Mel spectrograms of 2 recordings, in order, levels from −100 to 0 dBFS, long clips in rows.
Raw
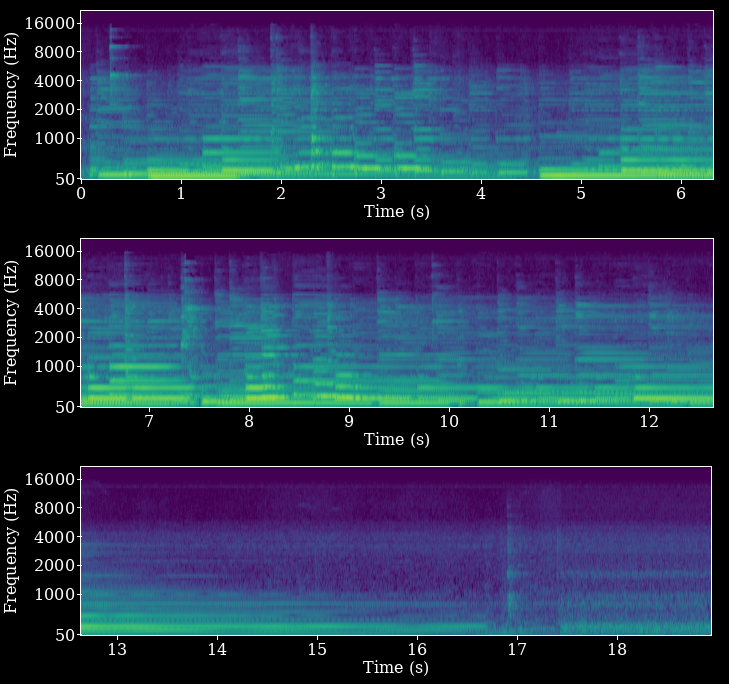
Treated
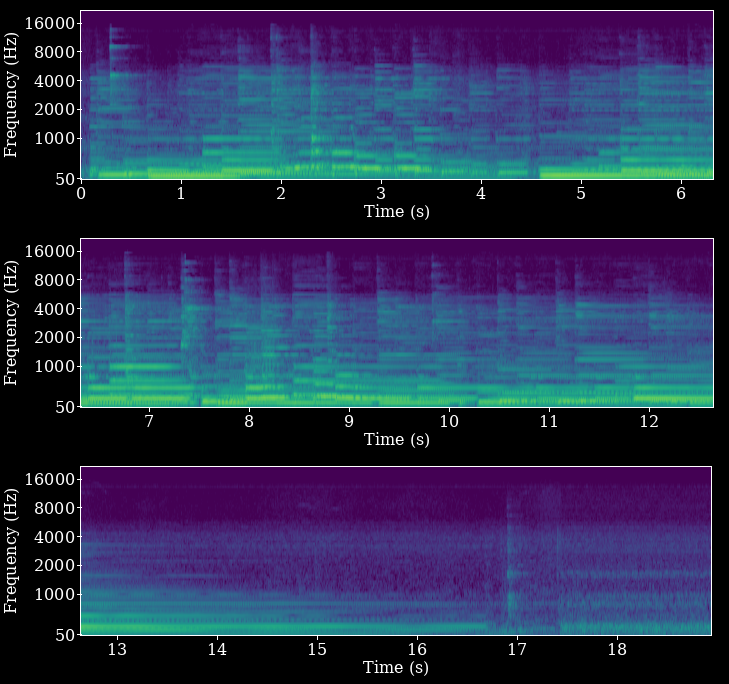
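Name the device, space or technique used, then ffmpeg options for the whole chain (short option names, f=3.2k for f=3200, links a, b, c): clipper into limiter: -af "asoftclip=type=hard:threshold=-12.5dB,alimiter=limit=-16.5dB:level=0:latency=1:release=30,volume=-2.5dB"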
